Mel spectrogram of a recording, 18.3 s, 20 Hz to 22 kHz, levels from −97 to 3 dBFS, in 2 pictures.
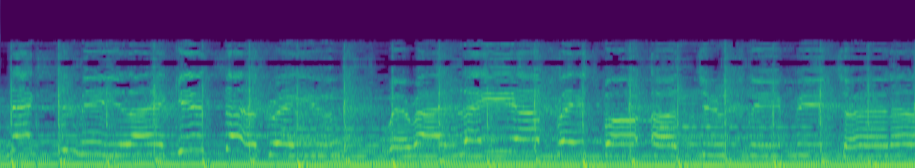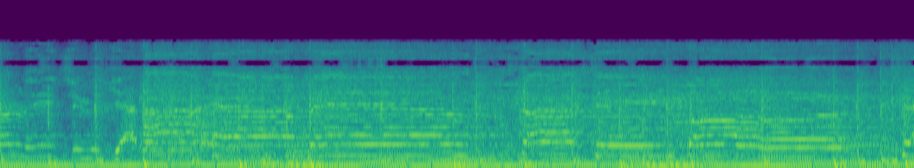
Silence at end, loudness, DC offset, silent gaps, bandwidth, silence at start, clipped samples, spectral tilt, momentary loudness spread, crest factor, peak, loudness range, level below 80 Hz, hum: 0 s; -19 LUFS; under 0.1%; none; 9 kHz; 0 s; under 0.1%; -5.5 dB/octave; 4 LU; 14 dB; -6 dBFS; 3 LU; -26 dBFS; none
